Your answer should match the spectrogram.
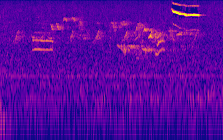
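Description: Small birds chirping over a steady faint hiss, with scattered short calls and a louder, very high falling whistle near the end.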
